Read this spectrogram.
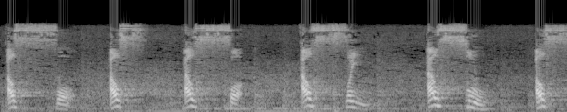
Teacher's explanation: Untuk memudahkan pengucapan huruf sa, Perhatikan sifat as-safir yang dimiliki oleh huruf sha, yaitu suara tambahan yang terdengar menyerupai dengan suara angsa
